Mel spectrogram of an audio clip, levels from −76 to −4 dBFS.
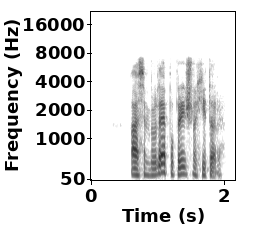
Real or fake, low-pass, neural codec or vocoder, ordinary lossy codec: fake; 7.2 kHz; vocoder, 22.05 kHz, 80 mel bands, HiFi-GAN; none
